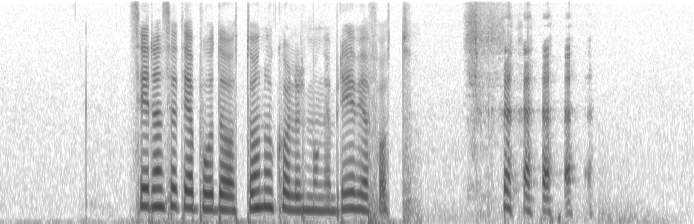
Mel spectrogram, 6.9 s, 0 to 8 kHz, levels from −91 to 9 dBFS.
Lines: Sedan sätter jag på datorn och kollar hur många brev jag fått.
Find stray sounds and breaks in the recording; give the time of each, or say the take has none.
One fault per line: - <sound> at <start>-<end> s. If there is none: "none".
- laugh at 4.6-6.0 s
